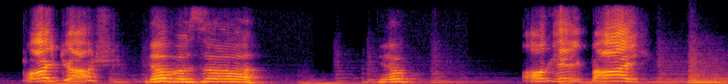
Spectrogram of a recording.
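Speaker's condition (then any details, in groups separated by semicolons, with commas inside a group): Cerebral palsy; since birth, born not breathing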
